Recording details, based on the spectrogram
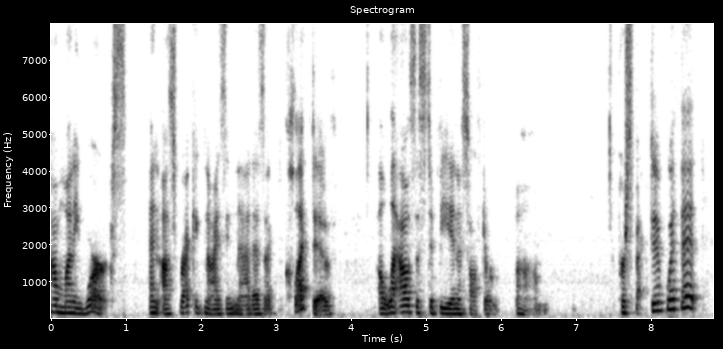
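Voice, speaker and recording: A woman's very deep, low voice with a slight New York accent. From New York City. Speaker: money strategist. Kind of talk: interview conversation.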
